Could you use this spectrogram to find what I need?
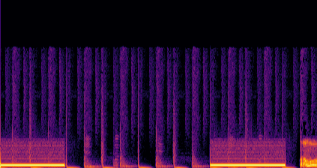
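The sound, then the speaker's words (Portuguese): Telephone tone as a call is placed: a steady, loud hum-like tone, then a rapid series of short pulses, then the steady tone again, with a brief burst of different sound at the very end. “Então agora uma ligação surpresa de um contato que entrou lá pro direct da Lígia.”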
